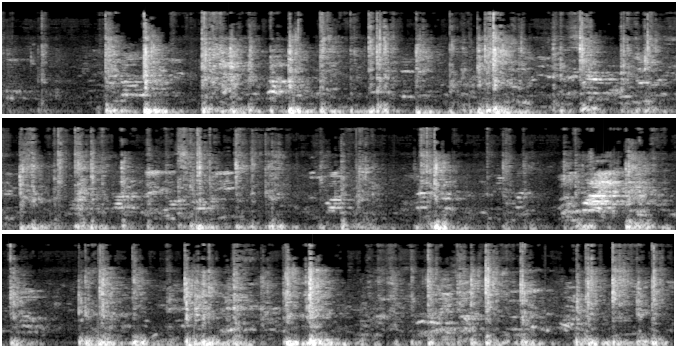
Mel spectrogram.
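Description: Basketballs bounce repeatedly on a wooden court.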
